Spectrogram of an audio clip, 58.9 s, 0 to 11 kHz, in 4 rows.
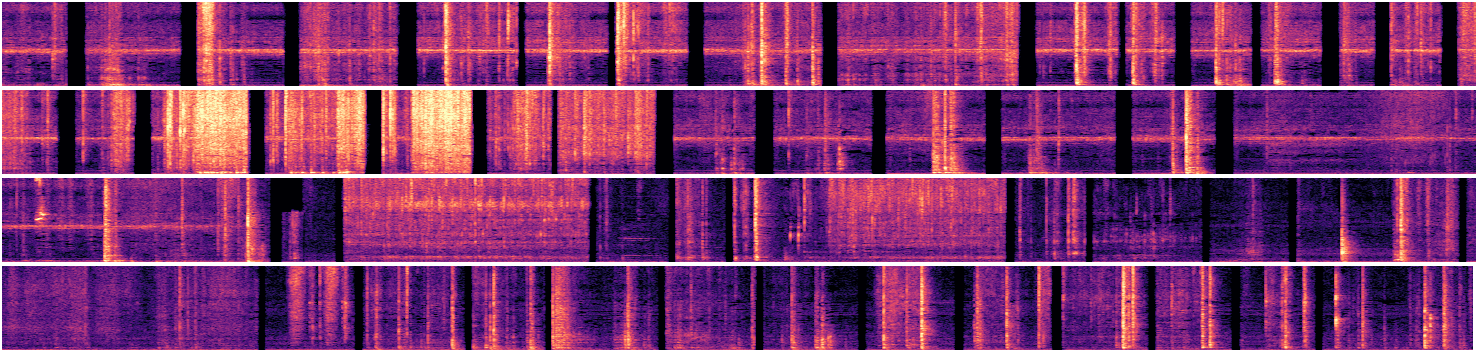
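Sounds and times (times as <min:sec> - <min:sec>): liquid pouring into container: 0:32.9 - 0:35.3, 0:37.4 - 0:41.5.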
